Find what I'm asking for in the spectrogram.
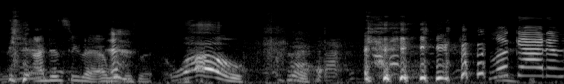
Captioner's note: laughs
